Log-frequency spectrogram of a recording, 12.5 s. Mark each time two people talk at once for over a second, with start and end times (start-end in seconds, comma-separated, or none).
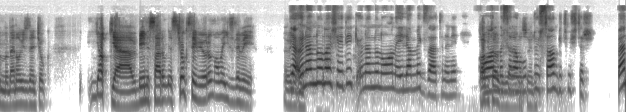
9.6-10.8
